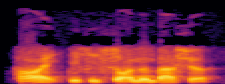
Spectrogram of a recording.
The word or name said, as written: Simon Basher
